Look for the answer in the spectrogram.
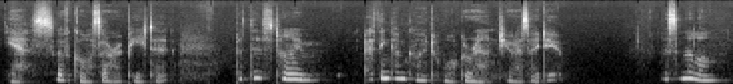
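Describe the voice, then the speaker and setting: A woman whispering an ASMR roleplay as a composed, commanding vampire, giving slow, deliberate, coaxing instructions in a breathy voice. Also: a little high, very animated, dark tone, rough recording. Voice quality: breathy, mostly unvoiced whisper. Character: composed, commanding female vampire quizzing her listener. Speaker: ASMR performer.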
